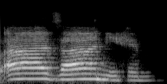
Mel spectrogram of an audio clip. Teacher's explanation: So just like here, we have the vertical fatha on the alif. Here too, because alif is also a letter of prolongation, we are going to read it for 2 seconds. So this alif and this alif should be equal.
